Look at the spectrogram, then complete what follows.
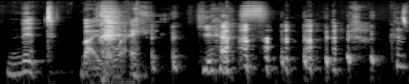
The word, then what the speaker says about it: NIIT: It is pronounced NIT by the way.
